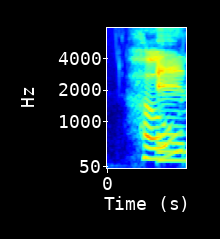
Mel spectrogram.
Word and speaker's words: Heaux: I thought it was ho, like H-O-E. – Mm-mm. – But it's not. It's spelled weird. It's spelled like H-E-A-U-X.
